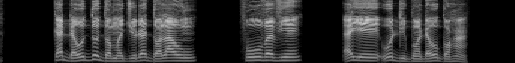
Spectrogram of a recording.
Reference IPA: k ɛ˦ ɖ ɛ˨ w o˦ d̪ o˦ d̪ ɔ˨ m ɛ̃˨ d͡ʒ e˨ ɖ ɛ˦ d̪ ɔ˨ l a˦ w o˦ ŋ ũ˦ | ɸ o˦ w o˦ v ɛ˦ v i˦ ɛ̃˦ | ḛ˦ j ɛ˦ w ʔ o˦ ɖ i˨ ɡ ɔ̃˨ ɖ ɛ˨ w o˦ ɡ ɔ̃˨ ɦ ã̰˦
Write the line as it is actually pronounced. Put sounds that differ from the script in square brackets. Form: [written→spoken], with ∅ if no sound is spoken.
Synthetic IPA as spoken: k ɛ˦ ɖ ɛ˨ w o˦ d̪ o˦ d̪ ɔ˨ m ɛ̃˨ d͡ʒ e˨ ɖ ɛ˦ d̪ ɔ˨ l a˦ w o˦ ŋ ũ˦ | ɸ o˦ w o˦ v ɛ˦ v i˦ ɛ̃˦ | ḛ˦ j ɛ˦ w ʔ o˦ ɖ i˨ [ɡ→ɡ͡b] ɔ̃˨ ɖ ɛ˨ w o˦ ɡ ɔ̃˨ ɦ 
